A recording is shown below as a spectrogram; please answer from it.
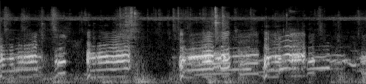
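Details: Hens in a coop cackle loudly, giving harsh, nasal, drawn-out calls in bursts roughly a second long, separated by short gaps, with quieter clucking between.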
